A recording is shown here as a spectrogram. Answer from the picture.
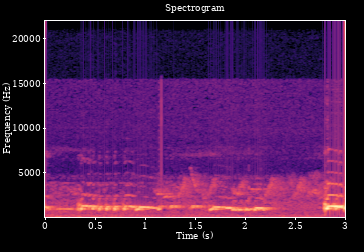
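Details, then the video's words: Perkutut lokal, a local zebra dove, heard as a lure to make lazy doves start singing. A soft rolling coo of quick pulses sinks slightly in pitch over two seconds, then a louder note begins at the end. "Pancingan Burung Perkutut Lokal ampuh untuk mengatasi malas bunyi"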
